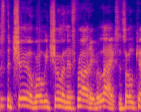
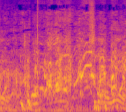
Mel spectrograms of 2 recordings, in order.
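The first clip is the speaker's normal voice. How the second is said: real laughter taking over the sentence; amused retelling that dissolves into laughter; laughing; 6 dB louder, much slower than usual. Real, not acted. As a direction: try to recount it, then break up laughing. Laughing at the wig clip.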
